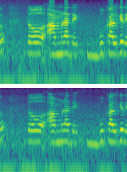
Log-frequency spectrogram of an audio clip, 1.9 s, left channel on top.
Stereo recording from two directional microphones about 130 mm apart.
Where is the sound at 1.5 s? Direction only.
25° right (ahead or behind).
